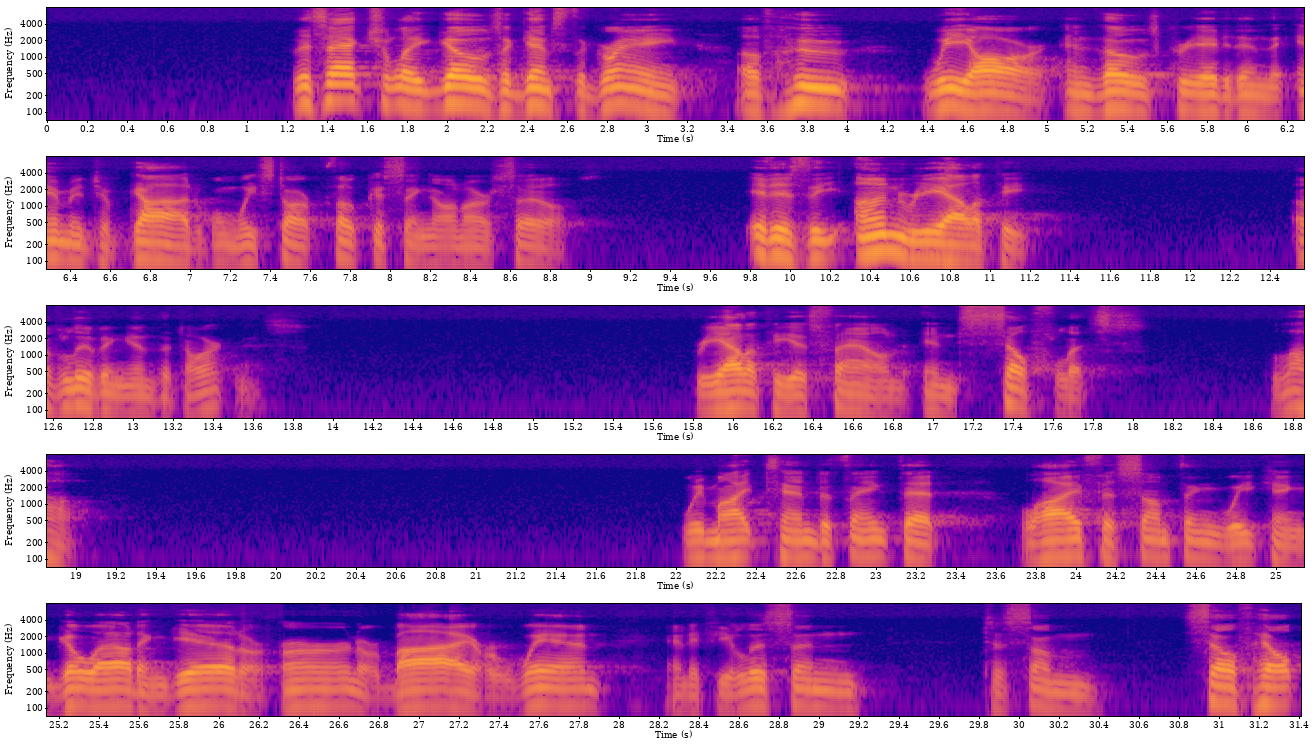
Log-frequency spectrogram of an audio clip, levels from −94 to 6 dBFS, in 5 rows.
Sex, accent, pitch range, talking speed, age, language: male, American, 90-120 Hz, 130 wpm, 50-69, English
